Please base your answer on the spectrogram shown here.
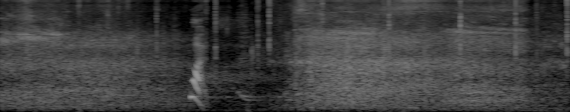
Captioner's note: laughter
